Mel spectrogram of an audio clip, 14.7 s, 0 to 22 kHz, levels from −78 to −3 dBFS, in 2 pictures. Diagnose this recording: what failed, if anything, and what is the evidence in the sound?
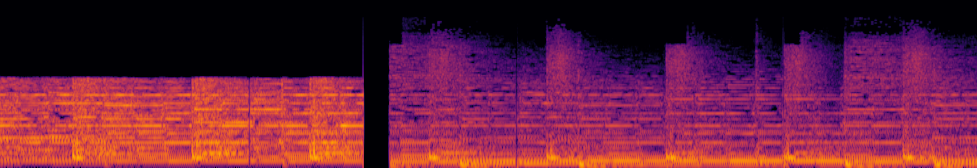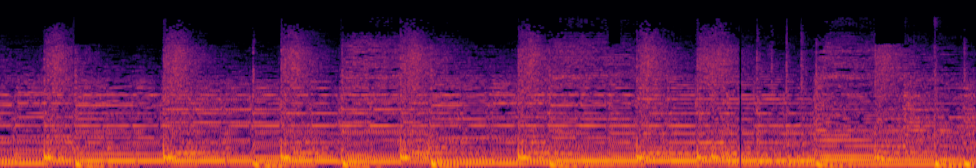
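For the first 2.93 s the sound is dull and boxy with nothing above 3.8 kHz, then a 200 ms gap and it opens up. That's likely the input switched to a poorer device, a driver-level routing change, with a different noise floor and a level shift of around 5 dB.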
